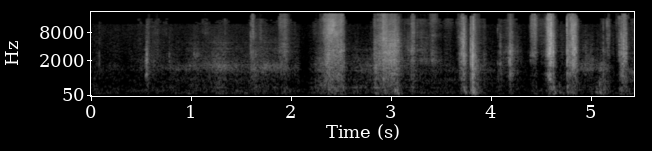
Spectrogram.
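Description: Playing cards handled and discarded during an Aeon's End card game, soft close rustles and slides building into quick flicks and snaps of cards on a table, no voices.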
